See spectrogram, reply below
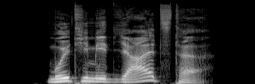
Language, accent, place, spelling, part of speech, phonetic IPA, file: German, Germany, Berlin, multimedialster, adjective, [mʊltiˈmedi̯aːlstɐ], De-multimedialster.ogg
- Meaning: inflection of multimedial: 1. strong/mixed nominative masculine singular superlative degree 2. strong genitive/dative feminine singular superlative degree 3. strong genitive plural superlative degree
